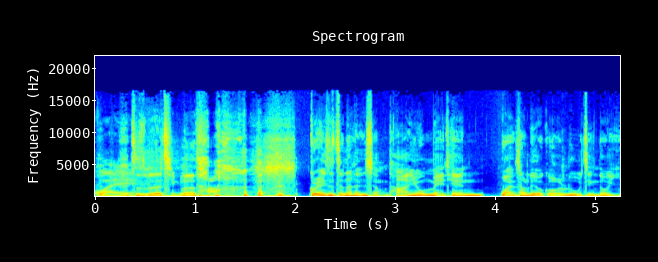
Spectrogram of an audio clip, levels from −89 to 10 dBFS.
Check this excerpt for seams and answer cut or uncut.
cut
